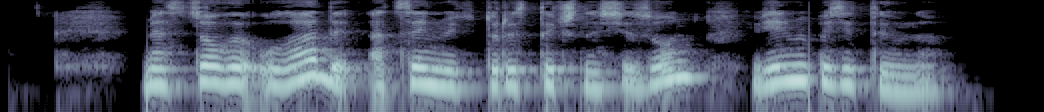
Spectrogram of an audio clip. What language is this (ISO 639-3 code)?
bel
